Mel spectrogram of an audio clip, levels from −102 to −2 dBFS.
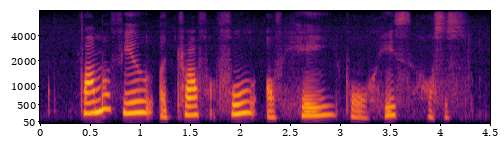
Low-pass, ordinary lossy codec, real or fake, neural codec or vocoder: none; none; real; none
